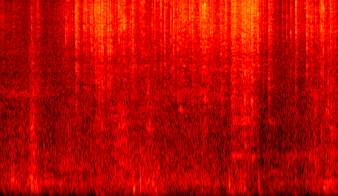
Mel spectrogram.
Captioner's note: quiet clattering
